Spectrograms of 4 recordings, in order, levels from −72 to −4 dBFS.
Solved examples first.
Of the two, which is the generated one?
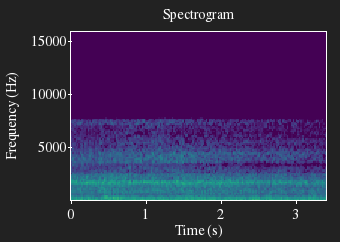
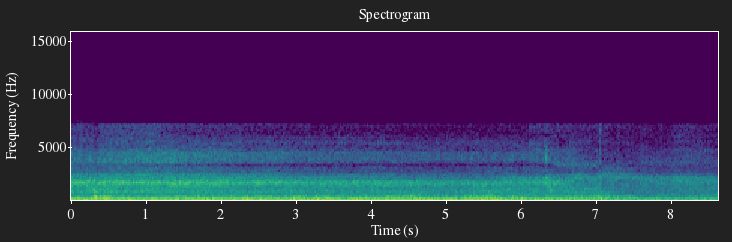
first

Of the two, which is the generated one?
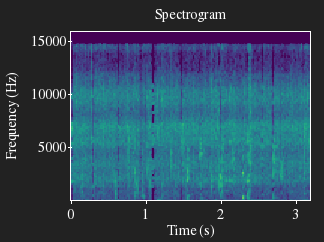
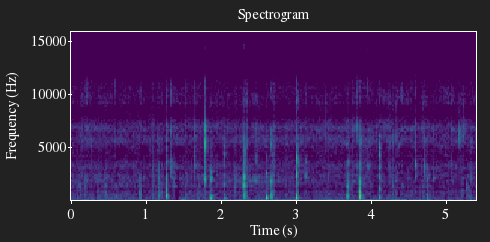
second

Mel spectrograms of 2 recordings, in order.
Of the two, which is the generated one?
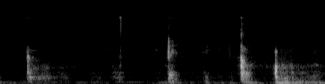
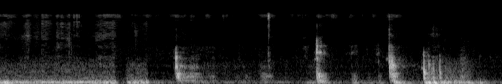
first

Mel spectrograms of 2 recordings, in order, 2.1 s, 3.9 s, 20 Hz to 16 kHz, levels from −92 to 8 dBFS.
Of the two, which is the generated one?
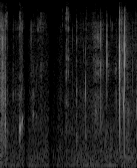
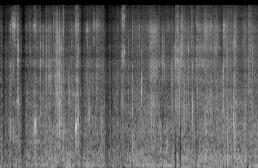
second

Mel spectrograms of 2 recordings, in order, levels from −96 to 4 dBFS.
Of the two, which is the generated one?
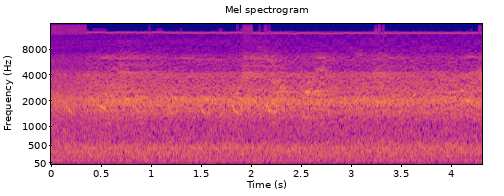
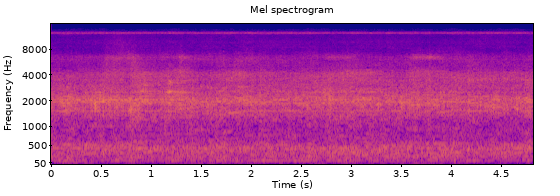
second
